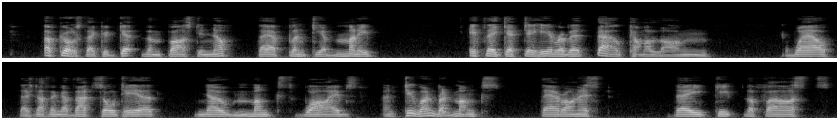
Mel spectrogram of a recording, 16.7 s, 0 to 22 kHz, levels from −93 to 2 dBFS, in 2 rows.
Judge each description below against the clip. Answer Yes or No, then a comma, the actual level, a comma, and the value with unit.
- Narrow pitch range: Yes, narrow, 2.1 semitones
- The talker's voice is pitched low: Yes, low, 130 Hz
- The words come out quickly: No, average, 155 wpm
